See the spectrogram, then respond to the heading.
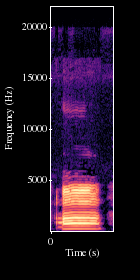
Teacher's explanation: जब बड़ा आ बोलते हैं तो पूरा मुंह खुलता है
